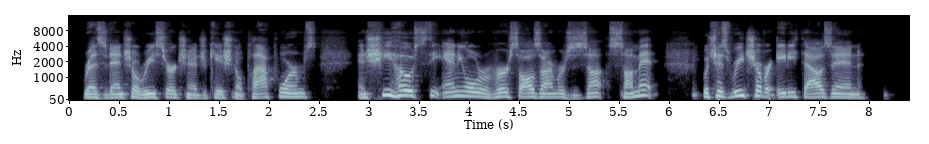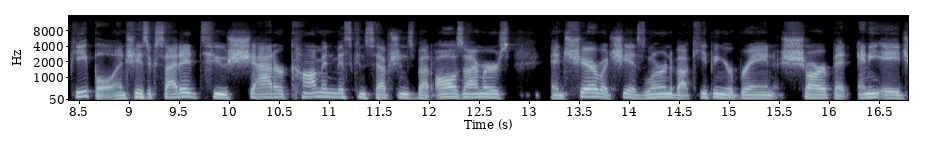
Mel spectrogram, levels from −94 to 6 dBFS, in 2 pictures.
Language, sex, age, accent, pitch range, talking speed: English, male, 30-49, American, 135-165 Hz, 155 wpm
